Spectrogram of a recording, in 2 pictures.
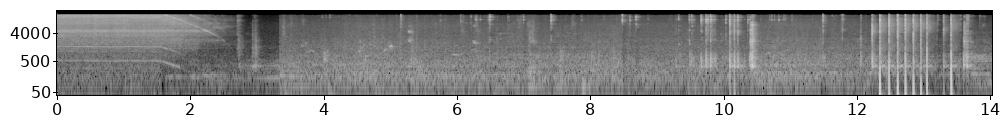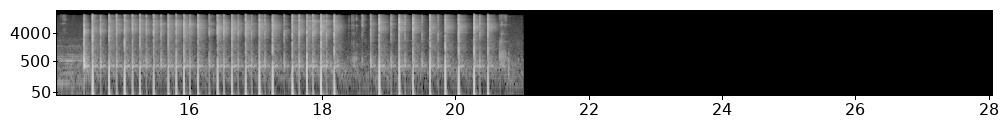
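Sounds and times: hammer tapping on metal frame: 14.4s - 20.8s.

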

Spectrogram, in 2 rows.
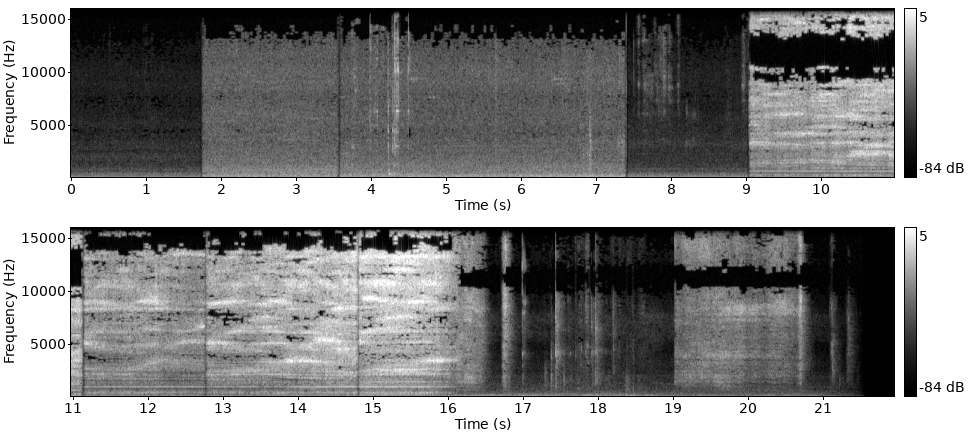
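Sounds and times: sharpening grinder running: 9.0s - 16.6s.

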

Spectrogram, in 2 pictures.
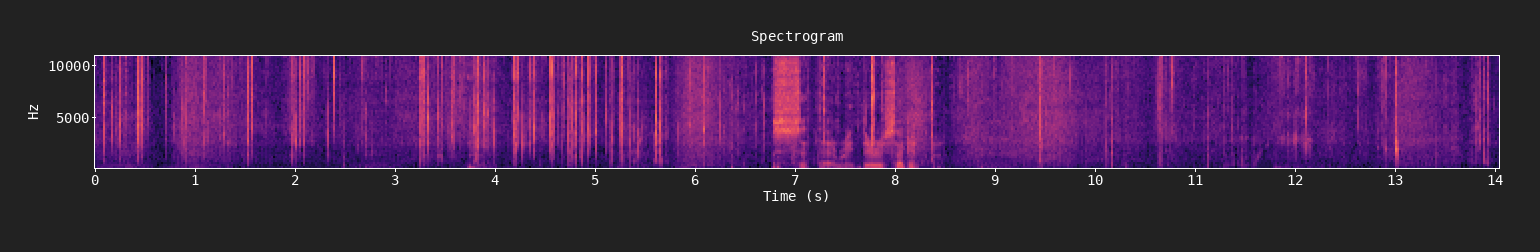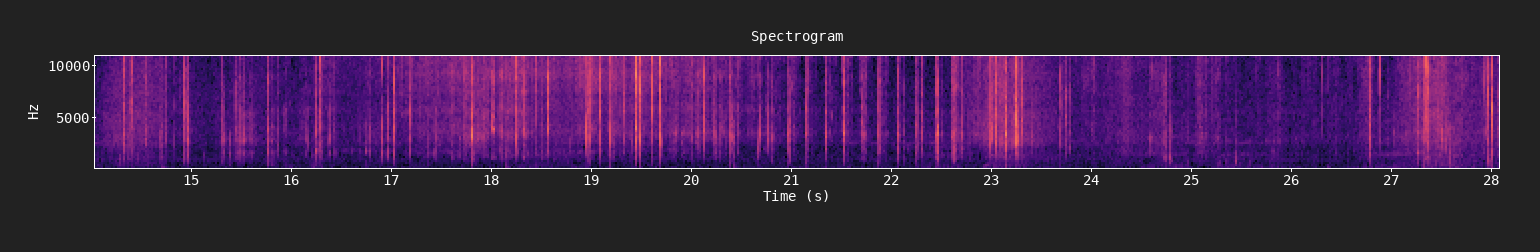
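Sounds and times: plastic pouch crinkling: 0.0s - 8.4s, 13.7s - 23.9s, 26.6s - 28.0s.

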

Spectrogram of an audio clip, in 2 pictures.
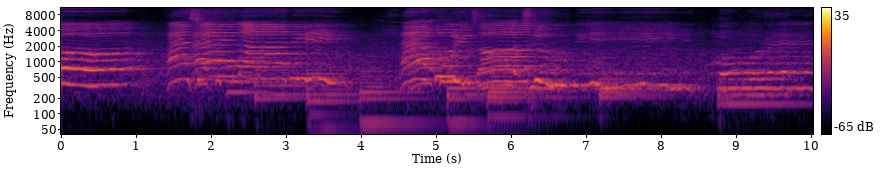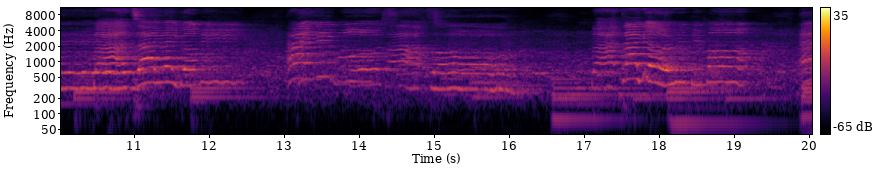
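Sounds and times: girls singing: 0.0s - 16.2s, 17.0s - 20.0s
backing chords: 16.6s - 20.0s.

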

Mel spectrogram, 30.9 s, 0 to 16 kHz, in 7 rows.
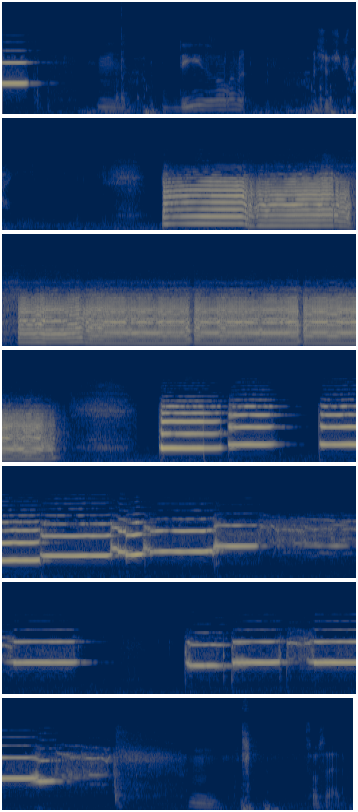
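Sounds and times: solo trumpet notes: 6.4s - 14.1s, 15.2s - 23.2s, 24.4s - 28.0s.

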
